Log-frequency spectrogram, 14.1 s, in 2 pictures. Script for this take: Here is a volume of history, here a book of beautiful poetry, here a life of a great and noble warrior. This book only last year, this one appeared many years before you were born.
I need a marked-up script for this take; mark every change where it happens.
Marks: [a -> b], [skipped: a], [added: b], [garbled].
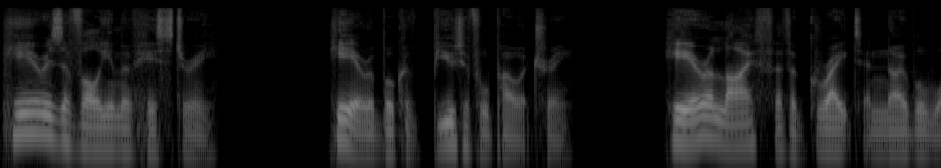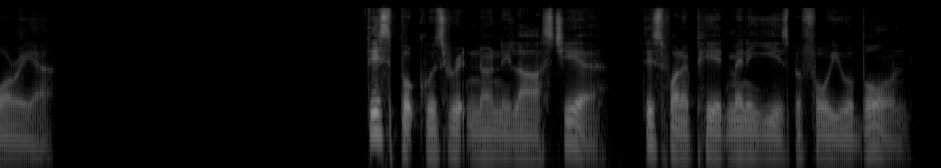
Here is a volume of history, here a book of beautiful poetry, here a life of a great and noble warrior. This book [added: was written] only last year, this one appeared many years before you were born.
